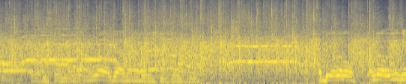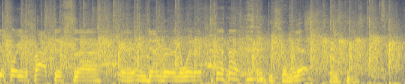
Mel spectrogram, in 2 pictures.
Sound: cheers & applause

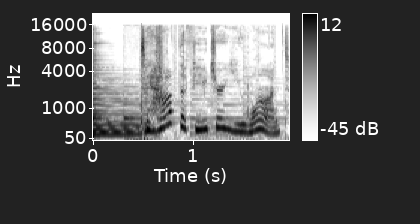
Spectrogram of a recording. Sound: voiceover

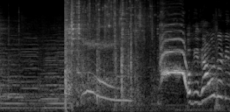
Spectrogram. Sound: glass shattering; waitress screaming

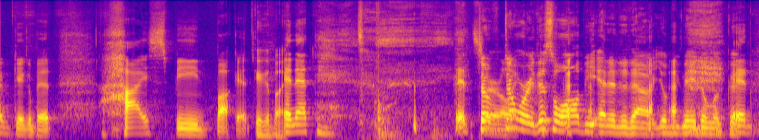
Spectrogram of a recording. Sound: laughter

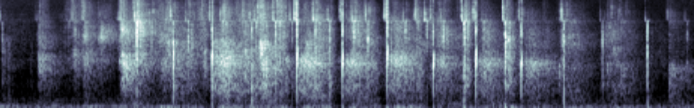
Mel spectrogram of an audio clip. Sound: panel applauds

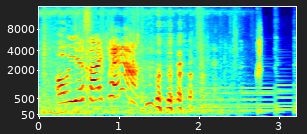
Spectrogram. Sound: laughs

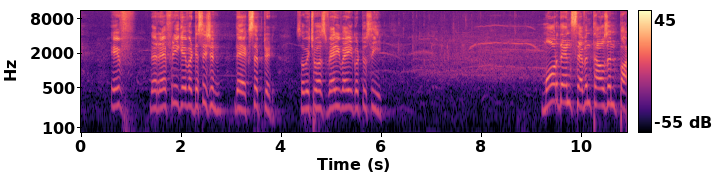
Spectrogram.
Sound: applause

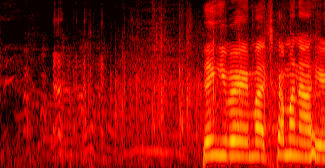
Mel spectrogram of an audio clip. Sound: all laughing

